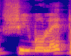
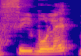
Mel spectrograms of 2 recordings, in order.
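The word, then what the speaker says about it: Shibboleth: không thể phát âm chữ Shibolet trong tiếng Do Thái, họ nói là Sibolet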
